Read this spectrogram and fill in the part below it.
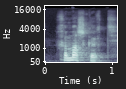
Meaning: masked
- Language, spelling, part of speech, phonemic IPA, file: Dutch, gemaskerd, adjective / verb, /ɣəˈmɑskərt/, Nl-gemaskerd.ogg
